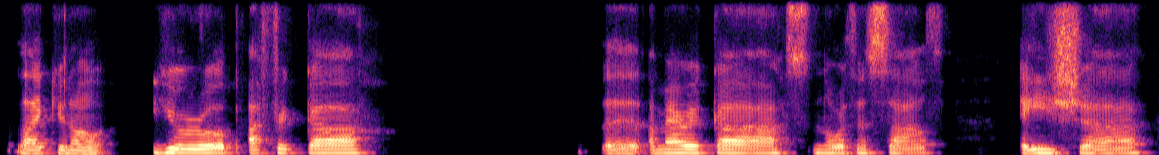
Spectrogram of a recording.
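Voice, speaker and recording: A middle-aged woman with a Norwegian accent chats unhurriedly on a home livestream. Her voice has a gravelly fry, and she laughs easily and restarts her words as she reads out comments. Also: fairly low pitch, darkish tone. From Norway. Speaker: livestream host. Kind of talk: casual chat reading viewer comments. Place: home, near a terrace.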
